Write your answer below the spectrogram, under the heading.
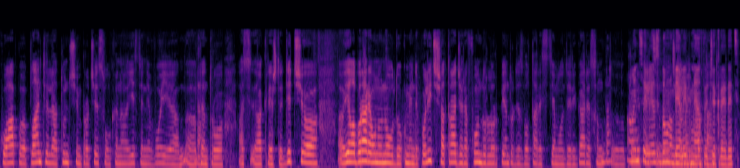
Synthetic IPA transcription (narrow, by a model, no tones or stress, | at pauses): kuapəplant̪eleat̪unt͡ʃʲɨnpɾo̞t͡ʃe̞sulkɨnd̪je̞st̪e̞ne̞vo̞jepe̞nt̪ɾu | asakɾe̞ʃt̪e̞d̪e̞t͡ʃʲ | e̞labo̞ɾaɾeaunujno̞wd̪o̞kument̪d̪epo̞lit̪i̥ʃiat̪ɾad͡ʒe̞ɾeafo̞nd̪uɾilo̞rpe̞nt̪ɾud̪e̞zvo̞lt̪aɾeasi̥st̪e̞mulurd̪eɾiɡaɾe̞sunt̪amɨnt̪selesd̪omnulbelid̪umneast̪ɾt͡ʃekɾed̪e̞t̪sʲ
